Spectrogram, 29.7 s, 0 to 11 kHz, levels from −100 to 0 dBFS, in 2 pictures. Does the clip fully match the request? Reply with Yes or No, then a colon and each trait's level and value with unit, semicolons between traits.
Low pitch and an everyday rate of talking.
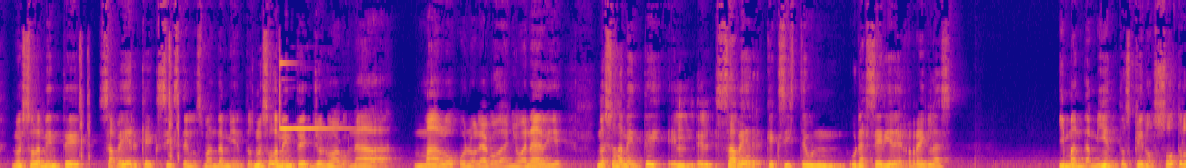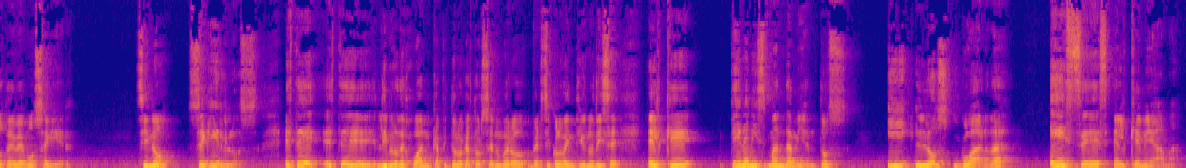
Yes: low, 125 Hz; average, 140 wpm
